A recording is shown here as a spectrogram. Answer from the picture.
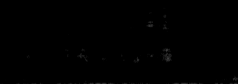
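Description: Near silence, with faint scratching of a stylus writing on a tablet and two soft ticks about one and a half seconds in.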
